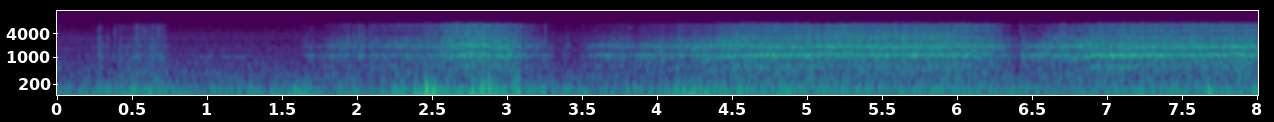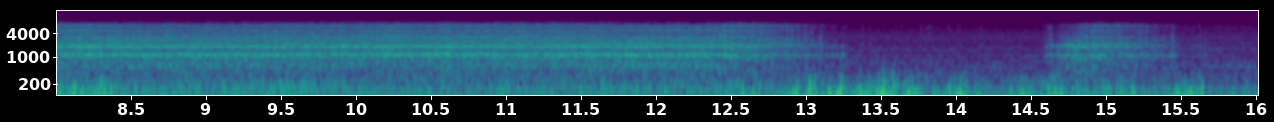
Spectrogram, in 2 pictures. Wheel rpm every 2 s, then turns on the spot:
0, 10, 110, 110, 160, 160, 70, 10.
none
